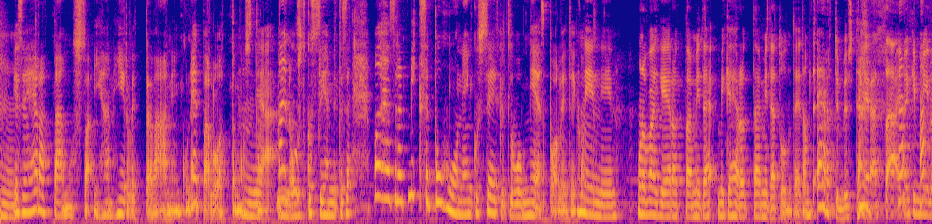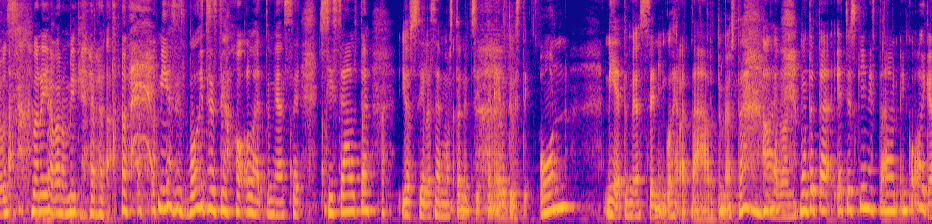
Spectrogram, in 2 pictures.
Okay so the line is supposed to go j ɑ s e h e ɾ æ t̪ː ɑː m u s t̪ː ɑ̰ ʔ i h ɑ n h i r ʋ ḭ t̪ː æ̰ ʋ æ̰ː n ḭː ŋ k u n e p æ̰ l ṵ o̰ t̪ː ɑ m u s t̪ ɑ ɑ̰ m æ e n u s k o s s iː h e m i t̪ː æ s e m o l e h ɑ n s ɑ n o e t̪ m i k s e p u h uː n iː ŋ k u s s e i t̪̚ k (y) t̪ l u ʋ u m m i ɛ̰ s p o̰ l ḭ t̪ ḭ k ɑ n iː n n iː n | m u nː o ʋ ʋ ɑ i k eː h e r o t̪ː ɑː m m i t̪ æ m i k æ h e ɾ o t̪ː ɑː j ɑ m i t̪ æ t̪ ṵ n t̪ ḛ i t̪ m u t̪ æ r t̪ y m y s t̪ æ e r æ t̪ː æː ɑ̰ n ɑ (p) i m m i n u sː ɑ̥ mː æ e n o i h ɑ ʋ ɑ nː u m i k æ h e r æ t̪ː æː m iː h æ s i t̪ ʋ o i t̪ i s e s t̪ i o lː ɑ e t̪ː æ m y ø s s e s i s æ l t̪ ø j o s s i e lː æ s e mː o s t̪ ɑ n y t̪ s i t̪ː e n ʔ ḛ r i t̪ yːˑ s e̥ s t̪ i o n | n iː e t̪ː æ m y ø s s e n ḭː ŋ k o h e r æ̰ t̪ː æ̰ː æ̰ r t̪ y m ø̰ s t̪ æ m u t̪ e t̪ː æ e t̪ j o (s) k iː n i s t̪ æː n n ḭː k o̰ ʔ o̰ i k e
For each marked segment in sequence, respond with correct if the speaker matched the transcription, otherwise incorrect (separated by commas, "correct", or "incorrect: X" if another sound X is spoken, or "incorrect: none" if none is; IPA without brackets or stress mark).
correct, incorrect: k, correct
